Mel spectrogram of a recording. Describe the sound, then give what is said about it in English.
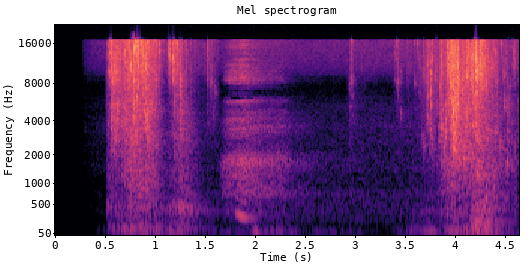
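Water sloshes and splashes in a bath in two louder bursts, with a softer, steady watery hiss between them. No voices are heard. “I'll go before the bath gets cold, okay?”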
